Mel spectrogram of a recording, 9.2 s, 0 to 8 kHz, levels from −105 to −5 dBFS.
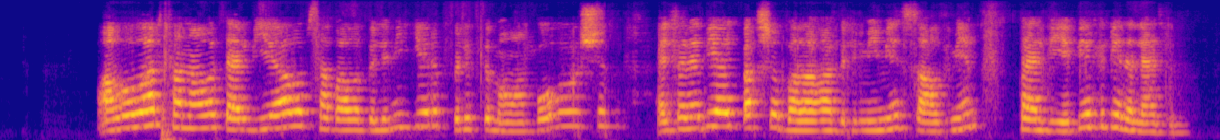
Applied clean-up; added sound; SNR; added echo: neural mask model DeepFilterNet 3.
